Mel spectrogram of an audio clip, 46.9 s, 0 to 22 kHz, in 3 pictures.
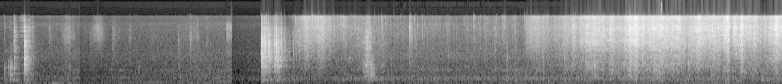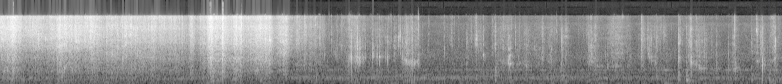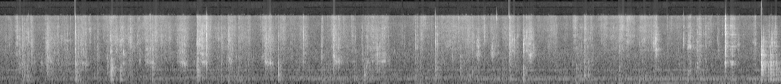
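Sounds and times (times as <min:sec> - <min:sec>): crinkling and rustling: 0:05.6 - 0:42.0.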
